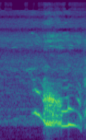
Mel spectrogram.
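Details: A female Alaskan Malamute barks at a hairdryer, a short, wavering howl-like bark that rises then slides down; she dislikes the air and seems afraid of it.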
